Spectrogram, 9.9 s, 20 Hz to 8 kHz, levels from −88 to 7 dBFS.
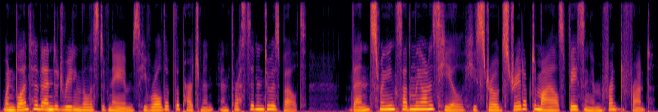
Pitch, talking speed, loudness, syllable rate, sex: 210 Hz, 225 wpm, -17 LUFS, 5.4 syllables/s, female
